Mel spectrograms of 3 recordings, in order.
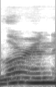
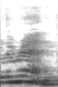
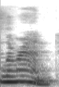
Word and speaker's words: Lauren: And yes, my name is not Kaylee Loren, it is Kaylee Loren. That is what my mother did to my middle name, even though it's spelled Lauren. So it's pronounced Loren.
